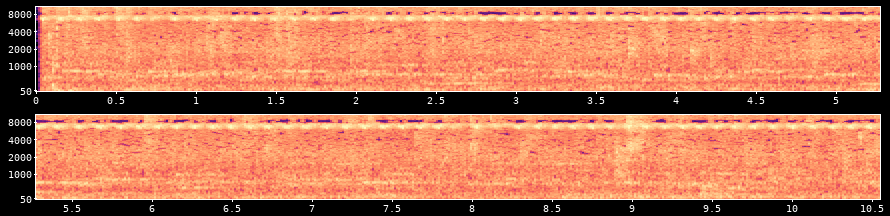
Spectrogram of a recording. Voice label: Evening Church Predications in the Rain Agoe Nyive Togo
